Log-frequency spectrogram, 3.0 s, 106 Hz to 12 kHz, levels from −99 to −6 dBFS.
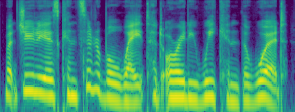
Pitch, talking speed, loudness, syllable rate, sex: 195 Hz, 185 wpm, -16 LUFS, 6.5 syllables/s, female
